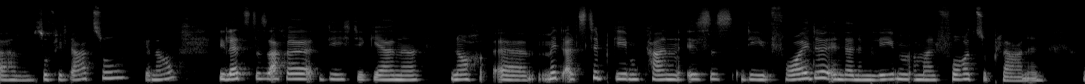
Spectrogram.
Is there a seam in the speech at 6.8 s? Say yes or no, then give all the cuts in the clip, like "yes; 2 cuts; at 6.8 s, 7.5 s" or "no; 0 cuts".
no; 1 cut; at 9.1 s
